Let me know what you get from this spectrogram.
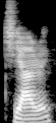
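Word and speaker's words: dearg: a brown red so this pronounced jarek because the d is touching a slender vowel so this is done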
